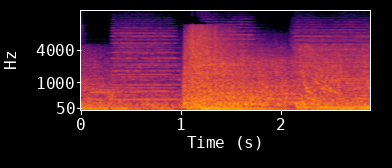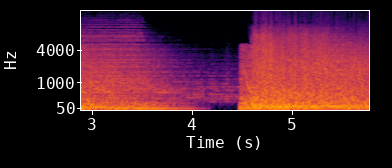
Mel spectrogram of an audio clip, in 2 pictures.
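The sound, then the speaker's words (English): Heavy explosions from an orbital bombardment pound ground positions, a series of deep, loud booms with sharp new blasts breaking in over rumbling noise and one brief lull before the last one. “Bombardment's over.”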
